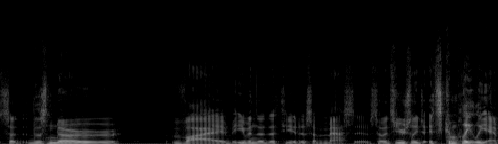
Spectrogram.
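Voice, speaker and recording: In an Australian accent, a man with a fairly low pitch talks at a very fast pace on a very clean recording with a silent background. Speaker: podcast host. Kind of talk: casual chat.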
